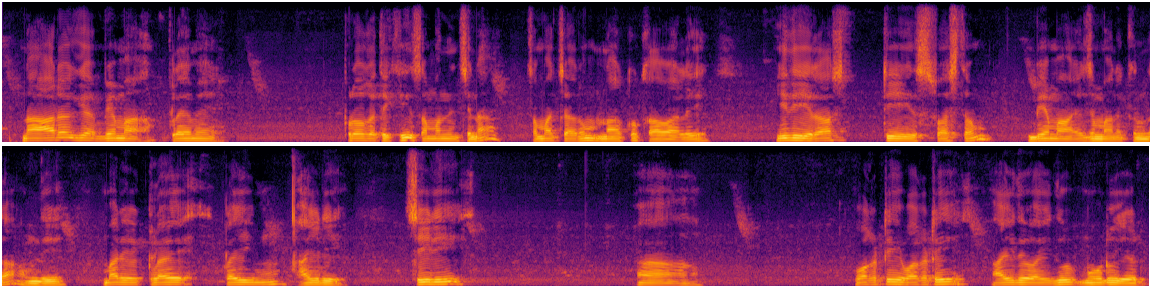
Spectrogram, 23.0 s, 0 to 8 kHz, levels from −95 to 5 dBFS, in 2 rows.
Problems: none marked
